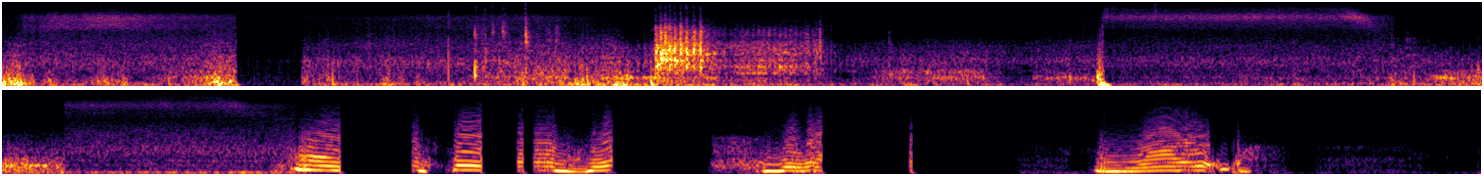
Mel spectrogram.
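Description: A cordless drill runs briefly on engine-bay fasteners over a steady high-pitched cicada drone, with a sharp click a few seconds in. From about the middle on, the recording keeps dropping out, chopping short bits of a man's voice: a microphone fault that is put down to low batteries.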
